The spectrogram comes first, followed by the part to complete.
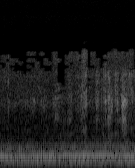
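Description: A husky panting quickly close by, the breaths coming about five a second and growing louder near the end, over a steady low hum.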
